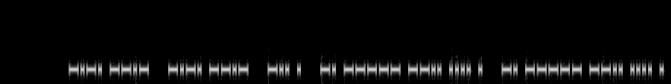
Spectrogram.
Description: Morse code, heard as a keyed tone, about 47 wpm, 700 Hz. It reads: CQ CQ DE N0ZHE N0ZHE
